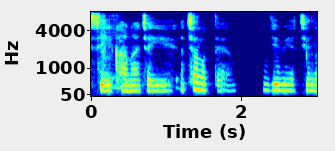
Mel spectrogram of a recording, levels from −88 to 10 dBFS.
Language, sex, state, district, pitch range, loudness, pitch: Hindi, female, Bihar, Bhagalpur, 200-215 Hz, -26 LUFS, 205 Hz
